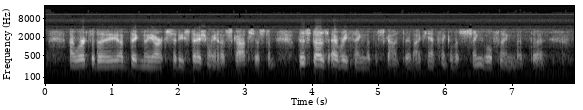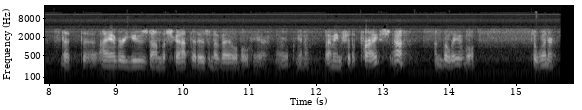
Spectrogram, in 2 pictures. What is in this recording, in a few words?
testimonial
